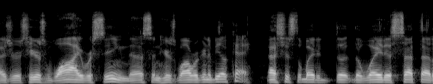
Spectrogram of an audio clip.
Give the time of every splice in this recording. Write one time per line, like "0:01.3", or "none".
0:02.7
